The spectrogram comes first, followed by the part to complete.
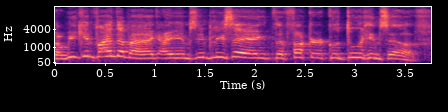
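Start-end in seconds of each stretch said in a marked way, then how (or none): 1.0-3.8 put-on French accent with a Quebecois tinge. Arguing about who should find the bag, a character speaks in a French accent. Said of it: "his French accent starting to come out".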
